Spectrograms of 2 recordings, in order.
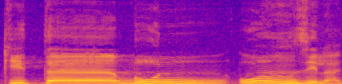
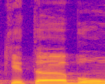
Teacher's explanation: tanwin bagi depan 2 bertemu dengan hamzah. Kitabun unzila. Jadi tak boleh dengung kat situ. Jangan kitabun, tak boleh. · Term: izhar halqi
